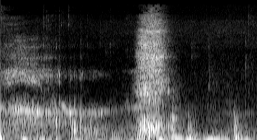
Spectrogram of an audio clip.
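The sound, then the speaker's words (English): A single quick sip of orange juice, a short breathy slurp in the middle of an otherwise quiet moment with faint background noise. “Let me zip this orange juice inappropriately.”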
